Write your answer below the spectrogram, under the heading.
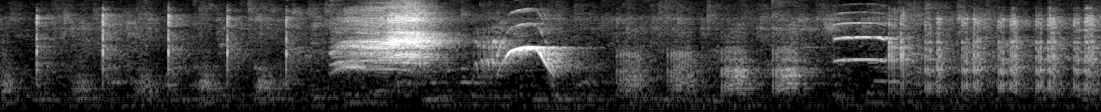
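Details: Continuous Javan myna song meant to coax other mynas into answering: a run of dry ticking clicks, then a loud harsh burst, a sharp downslurred whistle, and more rapid clicking chatter with a brief clear whistled note.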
